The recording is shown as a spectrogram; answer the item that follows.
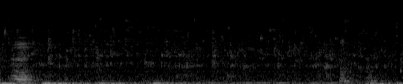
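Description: A brief 'mm' from a man at the start, then quiet room tone with a faint steady low hum.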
